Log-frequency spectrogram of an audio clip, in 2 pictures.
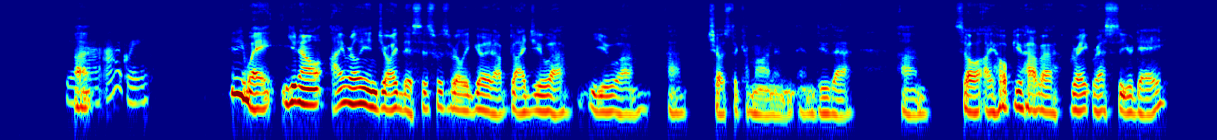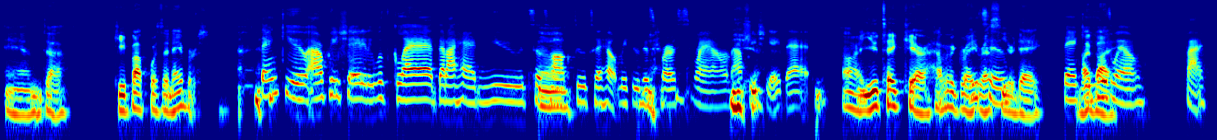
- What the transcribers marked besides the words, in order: chuckle; laughing while speaking: "yeah, yeah"; tapping; other background noise
- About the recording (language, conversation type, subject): English, unstructured, What are some meaningful ways communities can come together to help each other in difficult times?
- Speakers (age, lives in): 45-49, United States; 75-79, United States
